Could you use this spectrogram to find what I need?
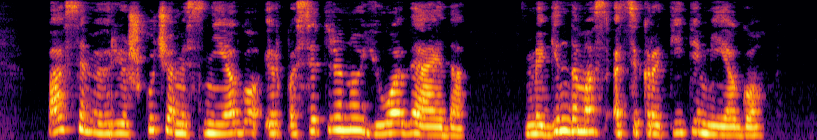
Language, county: Lithuanian, Panevėžys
